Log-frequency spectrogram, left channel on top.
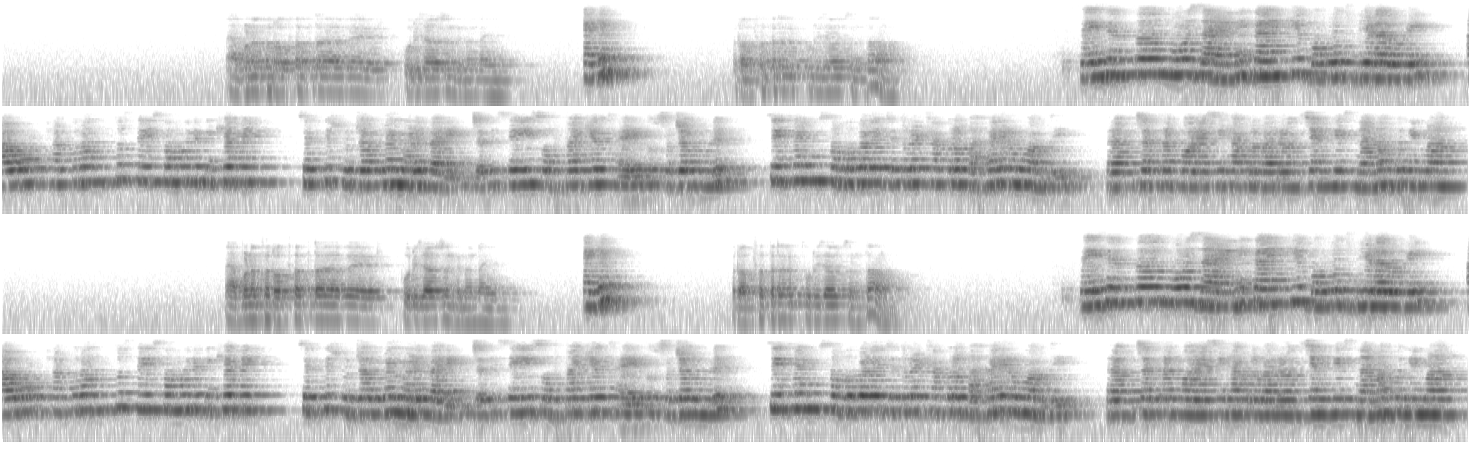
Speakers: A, on the right; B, on the right.
A: ଆପଣ ଏଥର ରଥଯାତ୍ରା ରେ ପୁରୀ ଯାଉଚନ୍ତି ନା ନାଇଁ?
B: ଆଜ୍ଞା।
A: ରଥ ଯାତ୍ରାରେ ପୁରୀ ଯାଉଛନ୍ତି ତ?
B: ସେଇଟା ତ ମୁଁ ଜାଣିନି କାହିଁକି ବହୁତ୍ ଭିଡ ରୁହେ। ଆଉ ଠାକୁରଙ୍କୁ ତ ସେଇ ସମୟରେ ଦେଖିବା ପାଇଁ। ସେତିକି ସୁଯୋଗ ବି ମିଳିପାରେନି ଯଦି ସେଇ ସୌଭାଗ୍ୟ ଥାଏ ତ ସୁଯୋଗ ମିଳେ। ସେଇଥିପାଇଁ ମୁଁ ସବୁବେଳେ ଯେତେବେଳେ ଠାକୁର ବାହାରେ ରୁହନ୍ତି। ରଥଯାତ୍ରା ପରେ ଆସି ଠାକୁର ବାହାରେ ରୁହନ୍ତି ଯେମିତି ସ୍ନାନ ପୂର୍ଣ୍ଣିମା।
